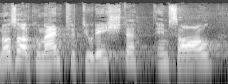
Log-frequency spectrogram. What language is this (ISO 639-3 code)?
gsw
